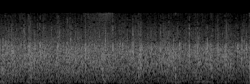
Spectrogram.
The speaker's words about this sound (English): Somebody give him a clap offering and say amen.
